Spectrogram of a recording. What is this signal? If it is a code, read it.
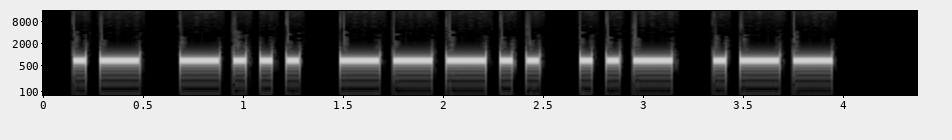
Morse code, heard as a keyed tone, about 18 wpm, 700 Hz. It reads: AB8UW
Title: Speed Racing - USA 2x2 Call Signs 15wpm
